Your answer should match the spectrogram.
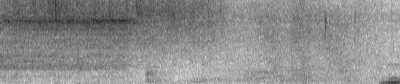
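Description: Hotel shower head spraying water onto tile with a steady hiss, at pressure called more than adequate. The spray fades out about a second in as the shower valve is turned off.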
